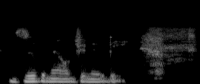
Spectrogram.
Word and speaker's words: Zubenelgenubi: song so it because it rhymes with uh obi ben kenobi zubanel janubi um but we'll get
